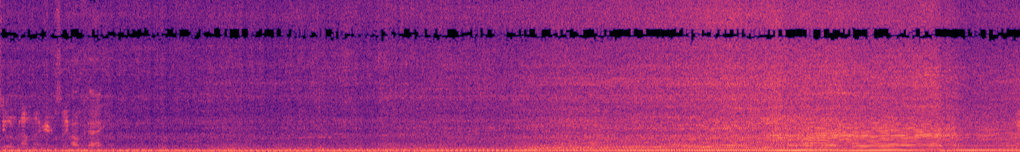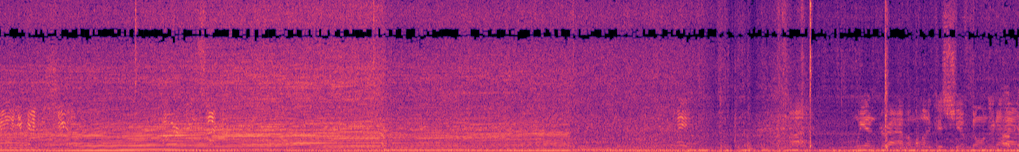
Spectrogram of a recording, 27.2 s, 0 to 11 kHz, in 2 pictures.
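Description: A 1973 Camaro Z-28 Rally Sport engine roars loudly from inside the car, its pitch climbing steadily as it revs before dropping at a gear shift from low to second, then pulling again.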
